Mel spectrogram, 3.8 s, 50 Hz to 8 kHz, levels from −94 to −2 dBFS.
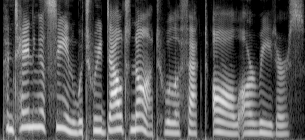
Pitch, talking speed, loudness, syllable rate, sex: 235 Hz, 190 wpm, -19 LUFS, 4.5 syllables/s, female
